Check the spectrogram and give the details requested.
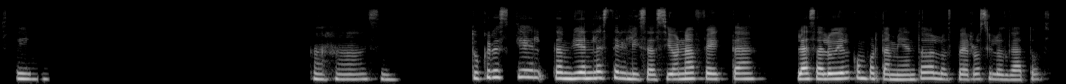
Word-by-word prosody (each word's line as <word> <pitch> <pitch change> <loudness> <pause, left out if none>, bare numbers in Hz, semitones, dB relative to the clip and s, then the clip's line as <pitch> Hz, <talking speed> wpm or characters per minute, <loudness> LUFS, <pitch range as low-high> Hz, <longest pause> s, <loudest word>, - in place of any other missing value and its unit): Sí. 250 -1 -1 2.6
Ajá, 240 -1 -4
sí. 235 -3 -8 0.7
¿Tú 285 -3 -2
crees 325 +2 0
que 335 0 -1
l 320 - -4
también 275 -1 +5
la 295 - +4
esterilización 245 -4 0
afecta 260 -1 0 0.4
la 255 0 +6
salud 255 0 +5
y - - +7
el 270 +1 +3
comportamiento 255 -3 -1
de 275 - +2
los 245 -2 -3
perros 245 +1 -5
y - - -3
los 235 -2 -3
gatos? 220 +3 -7
255 Hz, 125 wpm, -21 LUFS, 240-270 Hz, 2.6 s, y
